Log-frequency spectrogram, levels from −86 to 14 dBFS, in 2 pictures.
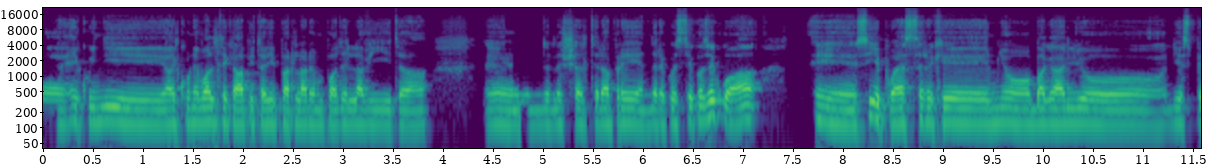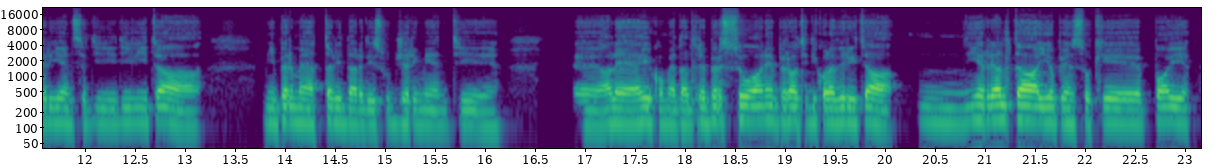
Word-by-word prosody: ehm, 115 - -5
e 130 - -5
quindi 125 -3 -3
alcune 115 +2 -2
volte 125 0 +1
capita 115 0 +1
di 115 +1 -2
parlare 115 0 0
un 110 0 -5
po' 115 - 0
della 115 0 -2
vita, 110 -1 -5 0.5
ehm, 115 -1 -4
delle 110 +1 -8
scelte 115 0 -4
da 115 - +2
prendere, 115 -1 -3
queste 120 +2 -4
cose 165 +7 +1
qua, 140 +1 +3 0.6
ehm, 120 -5 -2
sì 115 +8 +1
può 120 - +1
essere 120 +1 0
che 125 +1 -2 0.4
il - - -6
mio 120 -1 -2
bagaglio 115 -2 -1
di 120 +2 -8
esperienza 120 -1 -4
di 120 0 -10
di 125 +1 -7
vita 120 -3 +1 0.6
mi 125 -1 -7
permetta 125 -3 0
di 125 -1 -1
dare 115 -2 +1
dei 115 0 -3
suggerimenti, 115 -2 -6 0.9
ehm, 110 -1 -3
a 110 +2 +1
lei 120 +1 +3
come 115 -2 -5
ad 110 - -2
altre 115 +3 0
persone, 135 +1 +3
però 130 0 +3
ti 125 0 -9
dico 125 0 -2
la 125 - +7
verità, 120 -2 +4 0.2
mhmm, 125 -2 -10
in 135 +2 +1
realtà 140 0 +8
io 130 0 +3
penso 120 -2 -2
che 120 -1 0
poi 130 0 +2
120 Hz, 150 wpm, -20 LUFS, 115-125 Hz, 0.9 s, realtà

